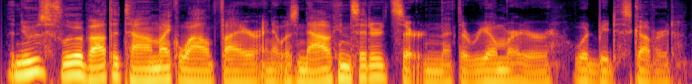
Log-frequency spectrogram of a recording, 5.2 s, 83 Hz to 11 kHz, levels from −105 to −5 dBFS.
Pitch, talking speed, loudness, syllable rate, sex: 100 Hz, 245 wpm, -19 LUFS, 6.7 syllables/s, male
